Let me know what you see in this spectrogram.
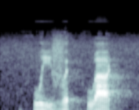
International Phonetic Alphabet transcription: hwi˧˩və˨˩t̚hwa˨˩k̚

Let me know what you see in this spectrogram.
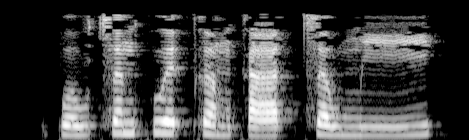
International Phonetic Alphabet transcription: po˨˧wt͡sɐ˥nkʷɛː˥t̚ kɐ˨mkaː˨˥t̚t͡sɐ˧w miː˨˧

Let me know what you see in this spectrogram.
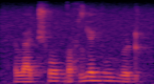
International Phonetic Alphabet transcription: la˨t͡ʃʰo˧ɡo˨ħʎɛ˦ ju˦ʎo˧ɖ

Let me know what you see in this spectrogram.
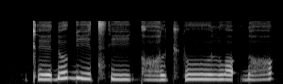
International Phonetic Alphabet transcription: kʼɪːɗʊɠiː t͡sʼiːkɔ̤l t͡ʃʼuːlwɔʔɗɔ̤

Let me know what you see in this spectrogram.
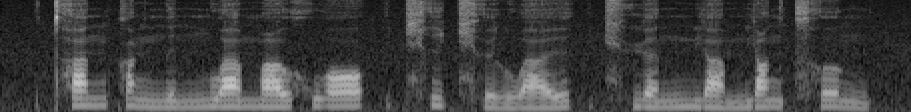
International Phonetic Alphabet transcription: t̪ʰa˥nkɑ˨ŋ n̪i˧˥nn̪wä˥mɑ˥ʊ̯ xwɔ˥ | t͡ɕʰi˥˩t͡ɕʰy˩lwa˧˥ɪ̯ | t͡ɕʰɥɛ˧˥nmjä˨˩ mjɑ˥˧ŋt͡sʰɤ˥˩ŋ

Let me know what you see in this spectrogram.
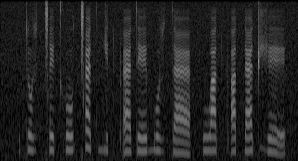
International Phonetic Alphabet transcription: tozǀekʰo ǀætɟetpʼæt e boztæ | watpʼatɾæt ʒe

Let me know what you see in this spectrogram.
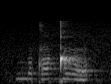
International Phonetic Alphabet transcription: ŋədæŋ͡ǃə

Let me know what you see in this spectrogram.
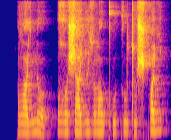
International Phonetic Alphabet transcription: lˠɐlʲno | ʁʷɐʃaʎɨʎ lˠokʷʼe kutʷɘʃqʷiʎ

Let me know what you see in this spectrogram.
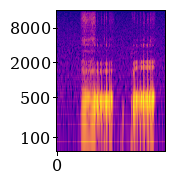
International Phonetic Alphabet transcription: ɦə̰ | pɛ̰

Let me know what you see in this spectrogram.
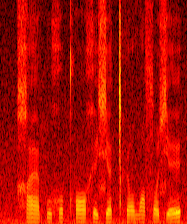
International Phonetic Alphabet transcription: χæ fuxokʰɔ xeɕɛ ǀʰøðˤɛ sˤyɕe

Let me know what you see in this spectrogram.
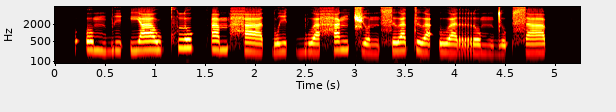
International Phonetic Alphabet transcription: ʔo˨˩mbi˨˩ʔja˧w kʰlo˥˩k̚ʔa˦˥mhaː˨˩t̚wi˨˩t̚ bu˩˦a̯ ha˥˩ŋt͡ɕo˨˩n sɯ˦˥a̯tɯ˩˦a̯ʔu˨˩a̯ro˨˩m du˨˩ʔ sa˦˥p̚

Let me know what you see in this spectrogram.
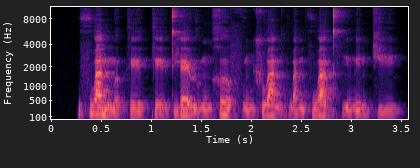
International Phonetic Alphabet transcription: fwa˥˨nn̪ɤ˥˨ke˨˦ɪ̯kḛ˨˩ɪ̯ t̪jɛ˥˨ɻʊ˨˦ŋxɤ˥˨ fʊ˨˦ŋʂwa˥˨n kwa˨˦nfwä˥˨t̪ʰi˨˦nḭ˨˩n t͡ɕi˦

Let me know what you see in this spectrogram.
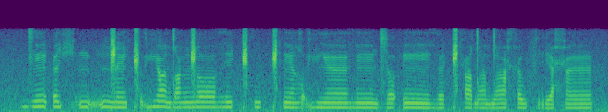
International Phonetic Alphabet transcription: d͡zẽʔœçɛ̰ nṵ ŋ͡ǁɛ̃ǁṵ vʲœ̃dˤɛŋ͡ǁɔː ɦɪǁʰu ǁʰẽʁṵ vʲœ̃ːɦẽːd͡zɔ ʔẽːɦœǁʰɛdˤɛ̃ dˤũħu frɪ ħœ̃

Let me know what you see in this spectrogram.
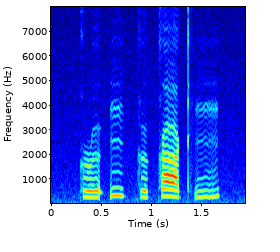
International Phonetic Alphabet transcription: kɹʏʔikø kakʼi

